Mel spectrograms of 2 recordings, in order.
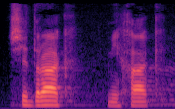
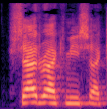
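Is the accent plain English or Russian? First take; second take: Russian; English. First: It is said in a Russian accent. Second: It is said in a plain English accent.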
